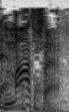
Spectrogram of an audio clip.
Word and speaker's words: masa: Which is just the mesa. I know I'm not pronouncing that properly. – I think it's masa. – Masa. – Masa. That's the Spanish pronunciation, dude.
